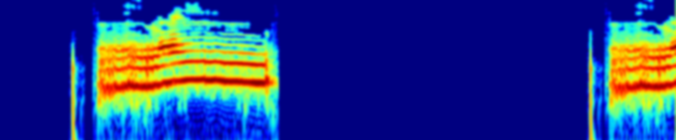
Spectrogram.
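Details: Domestic cat giving a drawn-out, slightly rising then falling meow lasting over a second, with a second meow starting at the end; short clicks before each, otherwise quiet.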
